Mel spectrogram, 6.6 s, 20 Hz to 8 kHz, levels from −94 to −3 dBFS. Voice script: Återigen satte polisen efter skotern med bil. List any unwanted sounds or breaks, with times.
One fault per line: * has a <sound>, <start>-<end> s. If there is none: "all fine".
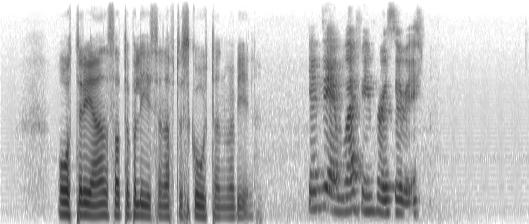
* has a laugh, 3.8-5.4 s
